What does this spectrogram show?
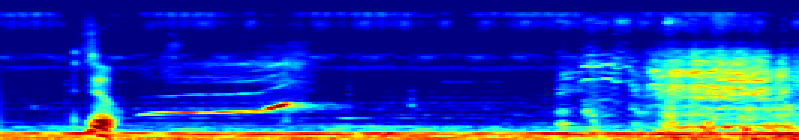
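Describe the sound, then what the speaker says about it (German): A horse in the Lord of the Rings Online video game neighs in a rising whinny over a steady game ambience with soft clip-clop, followed by a brief rustling burst near the end. "Jetzt können wir Pferdchen wieder benutzen."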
